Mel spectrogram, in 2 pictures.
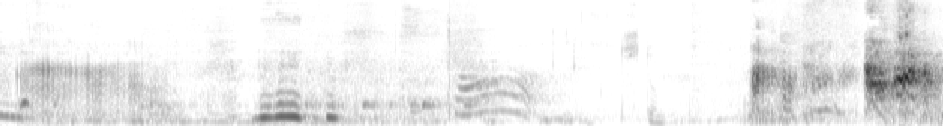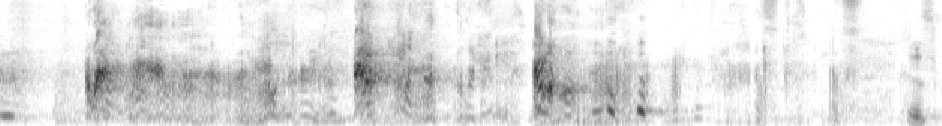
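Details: A Boxer puppy throws a fit, growling and yapping in harsh, gargling bursts while people talk over it. Such crazy spells last about five minutes, and other Boxer owners call this normal.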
